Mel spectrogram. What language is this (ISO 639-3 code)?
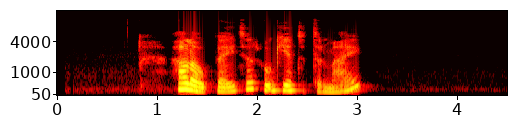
fry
